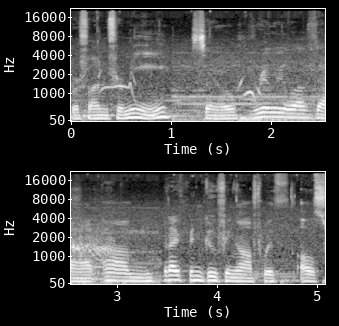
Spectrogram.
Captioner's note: girl screams, robot roars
